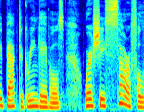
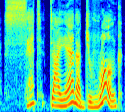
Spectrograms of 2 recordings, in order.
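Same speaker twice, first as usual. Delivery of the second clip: slow, stunned repetition; stunned disbelief; 2 semitones higher, much slower than usual. Acted. Marilla echoes Anne, slow and stunned. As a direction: Marilla repeats Anne's words in amazement. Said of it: "when she found her voice".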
